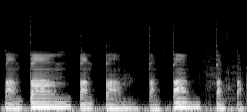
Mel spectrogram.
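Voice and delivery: soft sung bum bum, weight on the second; quiet chanted beats, second one stressed; stress on beat two. Shown as a demonstration. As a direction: hum it with the second beat leaned on. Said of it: "emphasize two".

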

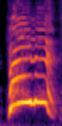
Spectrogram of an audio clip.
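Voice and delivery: high, loud cry of horror; scream. A narrator's reading. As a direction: scream like a panicking mother. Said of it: "screamed Missus Beauregard".

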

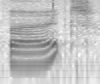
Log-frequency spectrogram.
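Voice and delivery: normal talking voice

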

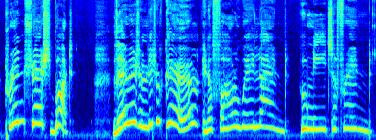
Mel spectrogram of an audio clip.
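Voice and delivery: very high, loud falsetto storybook queen; grand, piping bunny queen voice, drawn out; queen bunny character. Acted. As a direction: play a squeaky-high royal mother bunny.

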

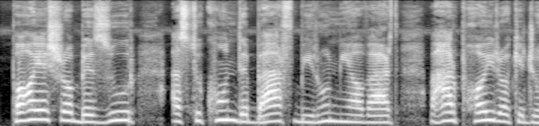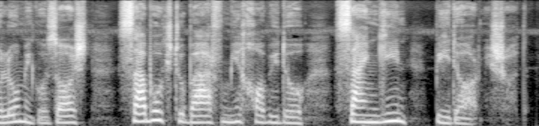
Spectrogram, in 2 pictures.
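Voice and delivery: usual speaking voice

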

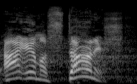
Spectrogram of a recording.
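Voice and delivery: "I am astonished" pitched high, pressing on astonished; slow scolding "I am astonished"; mean, stern reading. Shown as a demonstration. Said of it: "It's like that, it's mean".

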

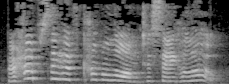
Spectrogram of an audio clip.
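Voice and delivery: put-on high, odd voice of an old grasshopper. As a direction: play the grasshopper, high and strange. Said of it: "said the old green grasshopper".

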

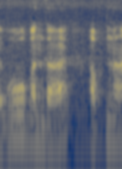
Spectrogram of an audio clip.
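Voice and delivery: ordinary delivery

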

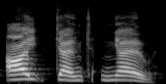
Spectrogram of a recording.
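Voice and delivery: slow, loud "I don't know" run together as one word; mock Dundee slur. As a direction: drag out "I don't know" to mock their slang. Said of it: "Now you know how I feel".

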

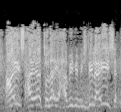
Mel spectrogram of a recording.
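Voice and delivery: usual speaking voice

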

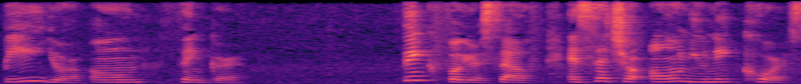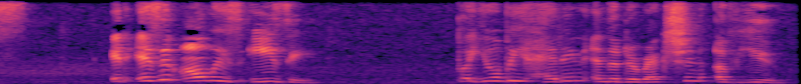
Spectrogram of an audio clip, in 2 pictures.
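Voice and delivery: expressive picture-book read-aloud; reading to children. Acted. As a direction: read it warmly to a class. Teacher reads picture book aloud.

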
